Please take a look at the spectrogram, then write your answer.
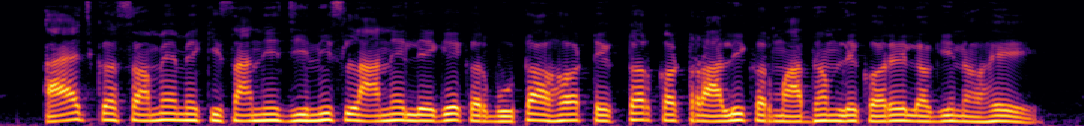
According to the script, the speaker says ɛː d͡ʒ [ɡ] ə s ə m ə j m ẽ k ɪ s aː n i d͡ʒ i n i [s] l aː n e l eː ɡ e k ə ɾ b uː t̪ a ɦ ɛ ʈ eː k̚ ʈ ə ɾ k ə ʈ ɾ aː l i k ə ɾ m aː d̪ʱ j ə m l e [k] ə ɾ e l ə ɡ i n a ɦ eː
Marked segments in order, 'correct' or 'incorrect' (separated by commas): incorrect, correct, correct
